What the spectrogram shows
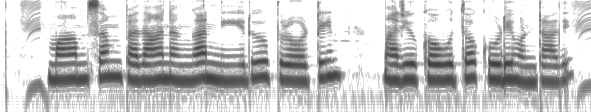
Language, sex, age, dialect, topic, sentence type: Telugu, female, 18-24, Southern, agriculture, statement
